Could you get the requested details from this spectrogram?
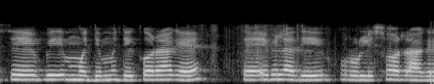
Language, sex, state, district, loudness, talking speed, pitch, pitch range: Chakma, female, Tripura, Dhalai, -16 LUFS, 150 wpm, 215 Hz, 205-220 Hz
